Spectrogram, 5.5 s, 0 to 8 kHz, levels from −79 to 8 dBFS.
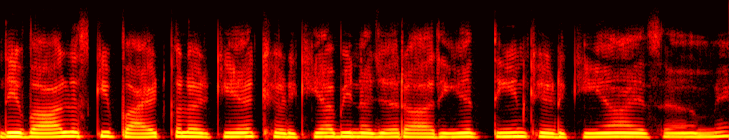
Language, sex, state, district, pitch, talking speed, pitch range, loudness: Hindi, female, Uttarakhand, Tehri Garhwal, 210 Hz, 175 wpm, 205-220 Hz, -15 LUFS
